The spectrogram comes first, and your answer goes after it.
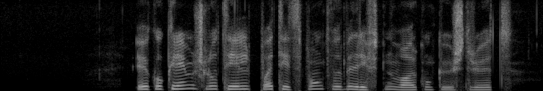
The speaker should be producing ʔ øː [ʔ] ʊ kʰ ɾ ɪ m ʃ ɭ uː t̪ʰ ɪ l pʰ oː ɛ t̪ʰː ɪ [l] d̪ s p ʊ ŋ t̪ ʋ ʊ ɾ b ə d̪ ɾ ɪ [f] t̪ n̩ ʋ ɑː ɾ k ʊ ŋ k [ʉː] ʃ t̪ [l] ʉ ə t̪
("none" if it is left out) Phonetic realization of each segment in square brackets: k, none, f, ʉː, ɾ

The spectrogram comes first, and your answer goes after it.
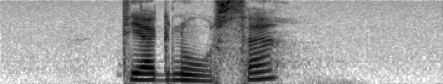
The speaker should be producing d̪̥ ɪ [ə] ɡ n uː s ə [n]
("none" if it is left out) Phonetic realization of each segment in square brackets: ɑ, none

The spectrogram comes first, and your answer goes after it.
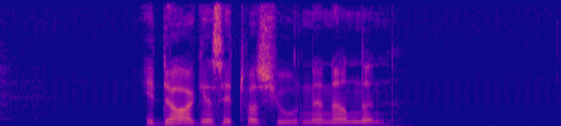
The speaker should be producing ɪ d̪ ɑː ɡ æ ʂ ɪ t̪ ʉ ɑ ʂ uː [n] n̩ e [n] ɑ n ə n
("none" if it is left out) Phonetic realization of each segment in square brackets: n, n

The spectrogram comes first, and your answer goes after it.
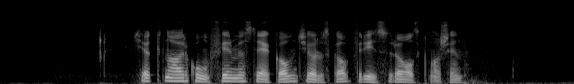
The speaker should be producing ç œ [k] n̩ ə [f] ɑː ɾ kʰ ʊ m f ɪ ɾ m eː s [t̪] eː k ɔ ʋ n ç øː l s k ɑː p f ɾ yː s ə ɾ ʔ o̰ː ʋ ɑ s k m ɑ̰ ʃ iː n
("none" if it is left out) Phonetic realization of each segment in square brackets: k, h, t̪

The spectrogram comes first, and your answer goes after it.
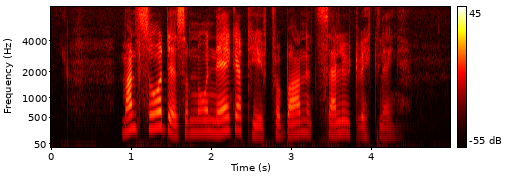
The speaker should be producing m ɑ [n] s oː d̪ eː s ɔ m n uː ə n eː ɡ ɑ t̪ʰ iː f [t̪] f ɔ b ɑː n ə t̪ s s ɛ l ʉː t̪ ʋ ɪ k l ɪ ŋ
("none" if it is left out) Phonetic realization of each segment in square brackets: n, t̪

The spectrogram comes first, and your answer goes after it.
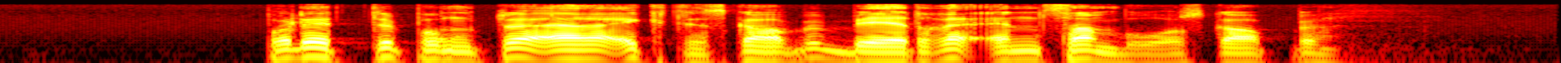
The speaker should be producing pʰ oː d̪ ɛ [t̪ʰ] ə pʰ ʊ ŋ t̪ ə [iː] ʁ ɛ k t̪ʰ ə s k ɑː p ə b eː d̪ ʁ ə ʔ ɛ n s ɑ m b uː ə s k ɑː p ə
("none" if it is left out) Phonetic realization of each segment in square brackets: t̪, æː

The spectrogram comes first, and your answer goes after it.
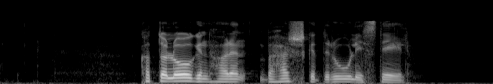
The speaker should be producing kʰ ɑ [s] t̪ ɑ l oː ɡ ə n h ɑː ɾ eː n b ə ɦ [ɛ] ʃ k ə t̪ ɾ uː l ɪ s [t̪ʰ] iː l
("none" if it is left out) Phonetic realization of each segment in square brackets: none, æ, t̪

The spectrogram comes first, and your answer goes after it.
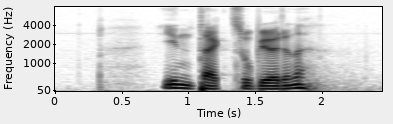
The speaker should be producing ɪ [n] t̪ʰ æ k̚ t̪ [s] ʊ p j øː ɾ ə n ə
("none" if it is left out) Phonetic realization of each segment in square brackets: n, s

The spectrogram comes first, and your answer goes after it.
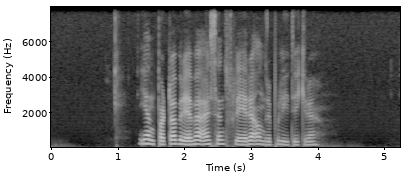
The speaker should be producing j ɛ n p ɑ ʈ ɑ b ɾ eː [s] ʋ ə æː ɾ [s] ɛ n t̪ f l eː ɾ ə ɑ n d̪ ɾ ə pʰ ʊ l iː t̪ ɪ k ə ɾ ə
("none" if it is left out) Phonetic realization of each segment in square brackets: none, s

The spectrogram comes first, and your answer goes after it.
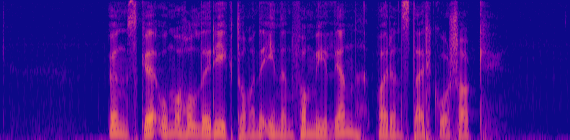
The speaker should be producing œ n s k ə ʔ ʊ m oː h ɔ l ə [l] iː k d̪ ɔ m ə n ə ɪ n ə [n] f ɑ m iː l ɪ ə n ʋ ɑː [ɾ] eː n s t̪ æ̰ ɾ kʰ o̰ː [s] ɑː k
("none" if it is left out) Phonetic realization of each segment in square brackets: ɾ, n, ɾ, ʃ

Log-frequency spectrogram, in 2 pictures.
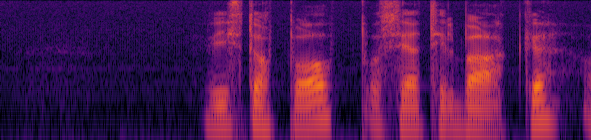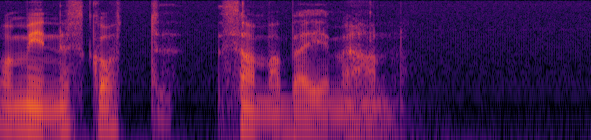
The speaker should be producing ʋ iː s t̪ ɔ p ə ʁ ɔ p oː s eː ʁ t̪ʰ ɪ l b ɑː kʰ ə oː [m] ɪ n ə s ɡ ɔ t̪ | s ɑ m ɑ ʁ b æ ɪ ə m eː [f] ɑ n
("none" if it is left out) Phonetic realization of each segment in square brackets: m, h

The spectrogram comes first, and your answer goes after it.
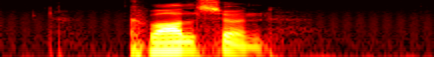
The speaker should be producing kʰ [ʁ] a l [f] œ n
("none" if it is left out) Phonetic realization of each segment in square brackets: v, s

